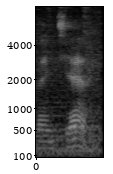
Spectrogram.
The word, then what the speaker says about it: Vientiane: Vientiane? Yeah, Vientiane.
